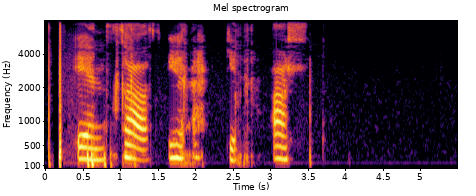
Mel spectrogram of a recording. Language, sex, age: Icelandic, female, 7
